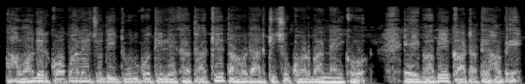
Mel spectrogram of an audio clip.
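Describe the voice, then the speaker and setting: A man's voice: mid-range voice, a little fast, dark tone, close to an everyday voice. A man plays an aging cartoon farmer, a resigned and caring father. He speaks earnestly and sadly, slightly distant from the mic with music underneath. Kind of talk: cartoon dialogue acting.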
